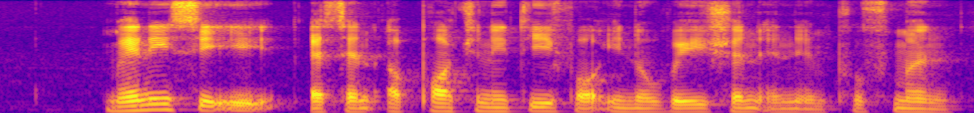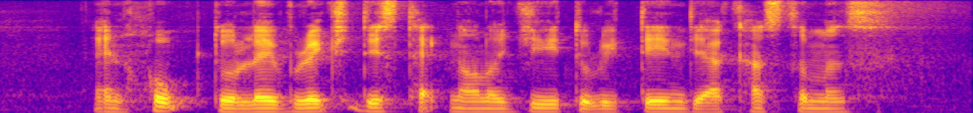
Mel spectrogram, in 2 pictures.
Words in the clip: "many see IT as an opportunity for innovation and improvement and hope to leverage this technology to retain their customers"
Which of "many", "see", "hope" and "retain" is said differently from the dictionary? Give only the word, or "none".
none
